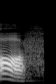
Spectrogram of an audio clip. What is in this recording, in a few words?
"off", female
